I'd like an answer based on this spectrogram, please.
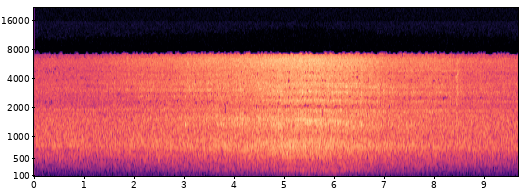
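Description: Small rail-mounted overhead-line maintenance vehicle with a crane running past on the track: a steady rushing noise that builds to its loudest about halfway through and fades as it moves away.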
